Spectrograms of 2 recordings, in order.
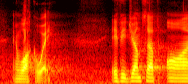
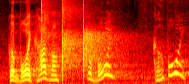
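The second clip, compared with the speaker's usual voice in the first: excited praise; 8 semitones higher than usual. Real, not acted. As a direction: praise the dog with rising excitement.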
